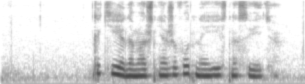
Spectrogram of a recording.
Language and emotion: Russian, neutral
